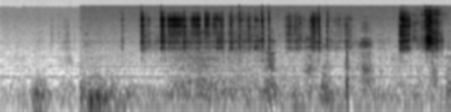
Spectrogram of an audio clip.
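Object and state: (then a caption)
Paper crossword puzzle book. Fingertips rub and slide across the thin printed pages of an open paperback crossword puzzle book lying on a wooden table, and the pages are turned partway through. The result is a quiet, irregular run of dry, bright papery swishes and scratchy rustles, with a few sharper brushes standing out.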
